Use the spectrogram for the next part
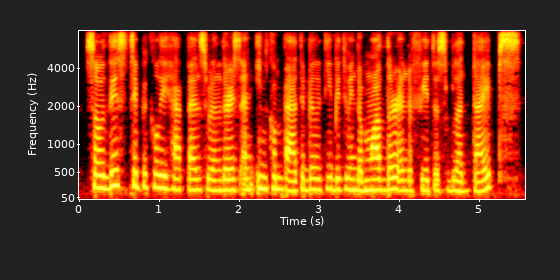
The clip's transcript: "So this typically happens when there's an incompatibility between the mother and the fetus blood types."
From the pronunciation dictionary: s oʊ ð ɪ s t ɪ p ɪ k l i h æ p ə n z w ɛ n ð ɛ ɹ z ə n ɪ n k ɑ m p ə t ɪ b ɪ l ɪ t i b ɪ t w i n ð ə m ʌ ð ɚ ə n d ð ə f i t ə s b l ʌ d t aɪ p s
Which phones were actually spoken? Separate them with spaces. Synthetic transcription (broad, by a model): s oʊ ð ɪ s t ɪ p ɪ k l i h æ p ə n s w ɛ n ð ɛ ɹ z ə n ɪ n k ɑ m p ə t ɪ b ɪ l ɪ t i b ɪ t w i n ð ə m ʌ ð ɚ ə n d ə f i t ə s b l ʌ d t aɪ p s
